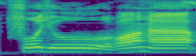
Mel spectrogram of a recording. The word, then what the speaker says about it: فُجُورَهَا: فُجُورَهَا واو مد ہے، 2 حرکات لمبا کر کے پڑھیں گے.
